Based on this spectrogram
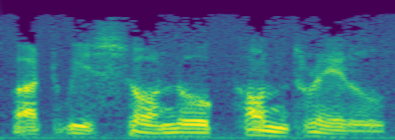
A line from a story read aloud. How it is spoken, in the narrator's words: Abdi Kadir said calmly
